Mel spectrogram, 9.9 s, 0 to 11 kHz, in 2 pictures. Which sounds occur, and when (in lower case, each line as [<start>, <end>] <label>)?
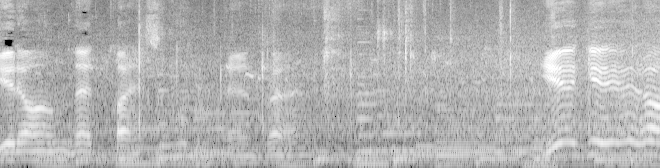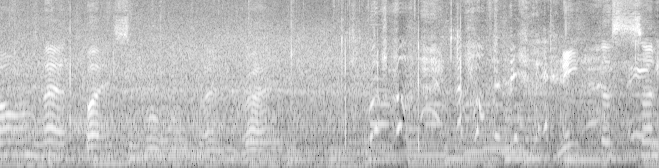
[0.00, 1.21] male singing
[0.00, 9.85] bus
[0.00, 9.85] music
[1.62, 2.29] male singing
[2.39, 2.60] generic impact sounds
[2.78, 3.39] generic impact sounds
[3.69, 3.88] generic impact sounds
[4.04, 7.31] male singing
[7.47, 7.61] generic impact sounds
[7.67, 9.08] giggle
[7.76, 8.12] generic impact sounds
[8.59, 9.07] female speech
[9.13, 9.85] male singing
[9.62, 9.85] female speech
